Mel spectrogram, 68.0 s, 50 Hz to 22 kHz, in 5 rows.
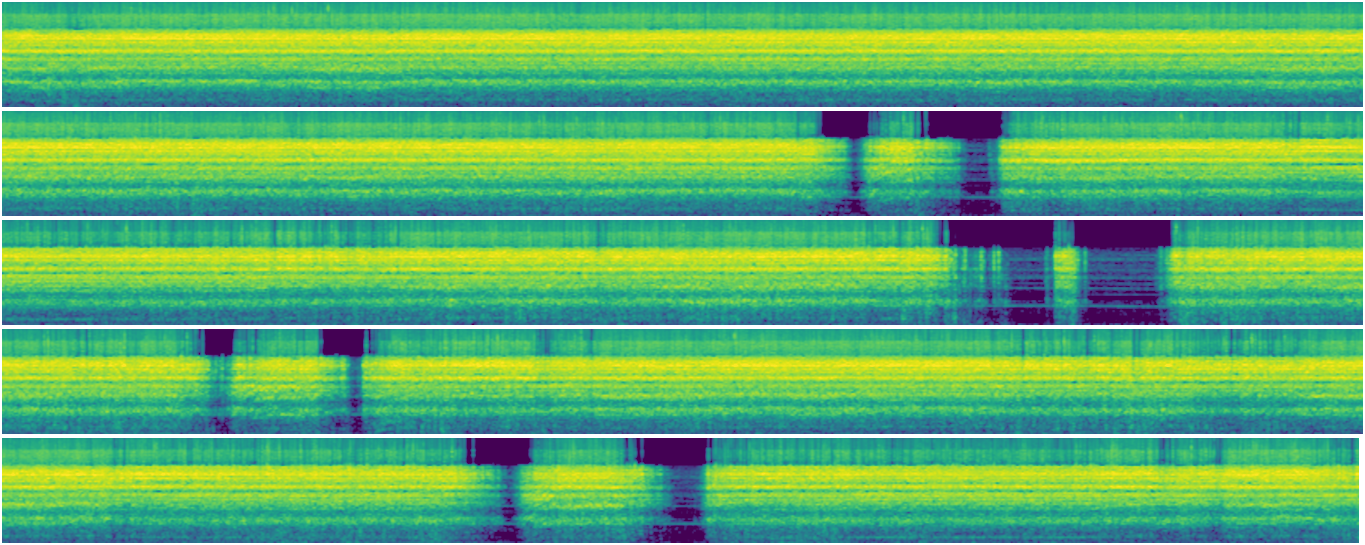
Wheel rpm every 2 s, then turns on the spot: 220, 230, 230, 230, 230, 230, 220, 230, 230, 230, 200, 70, 200, 220, 210, 230, 230, 220, 90, 90, 220, 150, 140, 220, 230, 230, 230, 220, 210, 130, 110, 200, 210, 220.
58-60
